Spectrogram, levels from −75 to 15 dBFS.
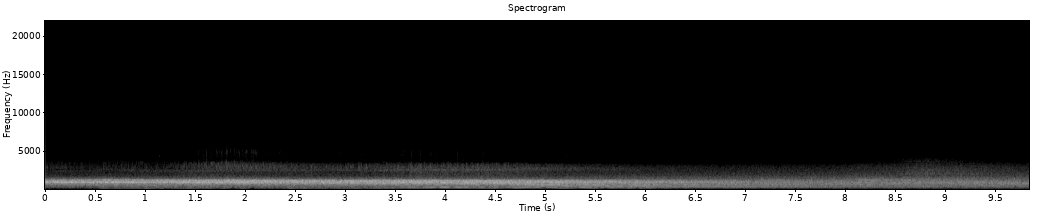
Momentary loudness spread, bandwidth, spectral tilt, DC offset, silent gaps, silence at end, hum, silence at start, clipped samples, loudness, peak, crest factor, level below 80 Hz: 12 LU; 4.8 kHz; -7.5 dB/octave; under 0.1%; none; 0 s; none; 0 s; under 0.1%; -22 LUFS; -8 dBFS; 14 dB; under -90 dBFS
